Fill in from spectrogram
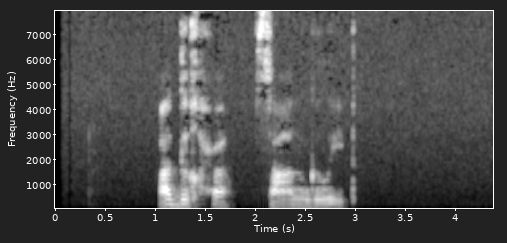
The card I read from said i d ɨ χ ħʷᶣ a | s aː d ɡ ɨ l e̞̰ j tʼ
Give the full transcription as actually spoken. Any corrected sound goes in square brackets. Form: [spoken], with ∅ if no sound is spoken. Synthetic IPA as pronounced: [a] d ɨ χ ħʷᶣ a | s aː [n] ɡ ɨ l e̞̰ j tʼ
